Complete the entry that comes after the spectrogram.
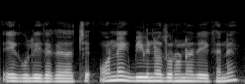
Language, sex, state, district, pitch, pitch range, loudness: Bengali, male, Tripura, West Tripura, 155 Hz, 145-165 Hz, -13 LUFS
